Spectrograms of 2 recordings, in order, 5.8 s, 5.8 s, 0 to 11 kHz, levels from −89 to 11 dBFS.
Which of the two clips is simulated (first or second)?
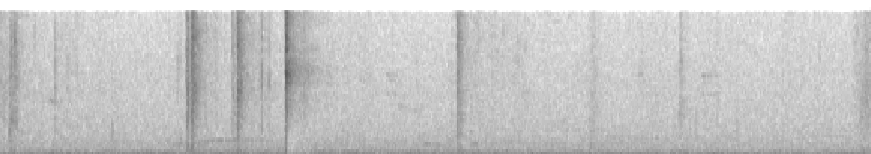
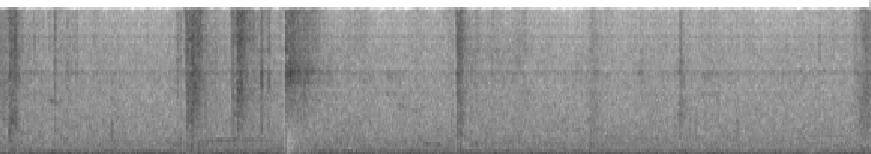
second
